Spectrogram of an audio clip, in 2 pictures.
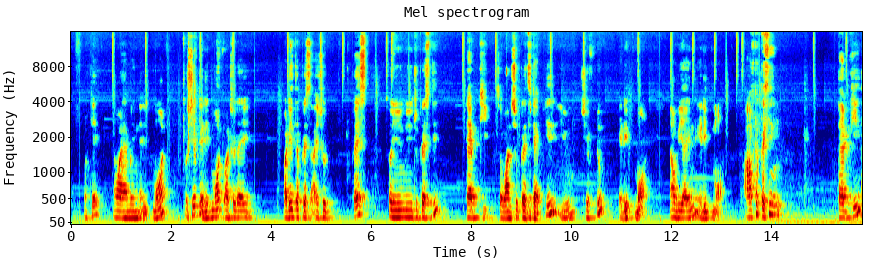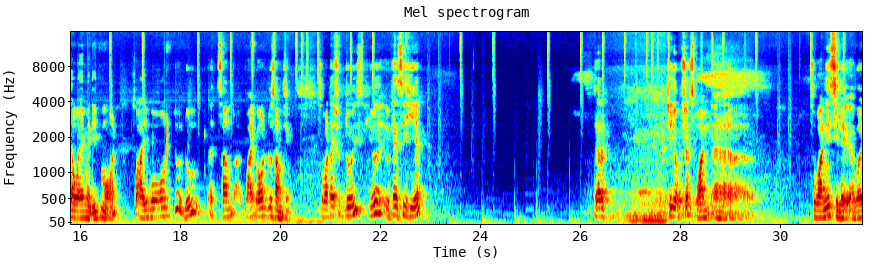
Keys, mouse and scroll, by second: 0.3 Tab, 3.4 Tab, 5.0-8.1 middle drag, 18.0-18.4 scroll up 1, 18.4-19.6 middle drag, 19.6 scroll down 1, 19.7 scroll up 1, 20.1-21.5 middle drag, 21.5-22.3 scroll up 3, 22.3 scroll up 1, 22.5 scroll down 2, 23.2 scroll up 1, 23.9 scroll down 2, 24.2-24.9 scroll up 1.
